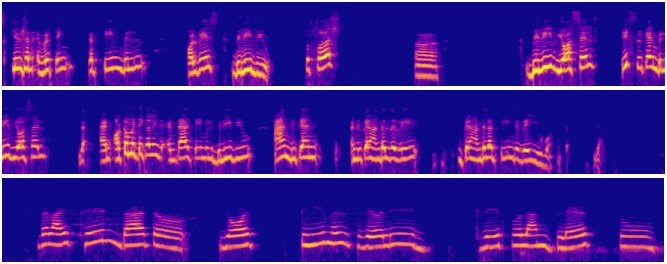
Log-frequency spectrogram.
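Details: Stuttering in a person who stammers, introducing a guest in an interview series about people who stammer.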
